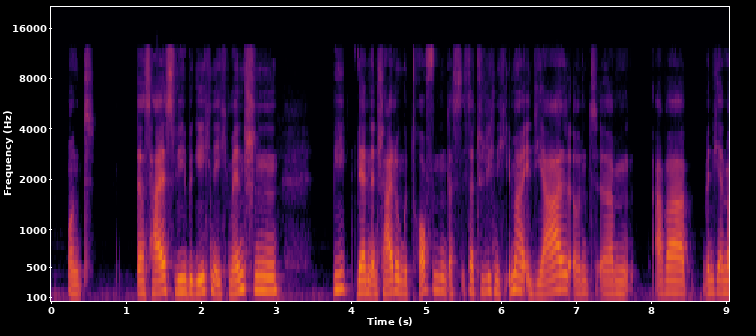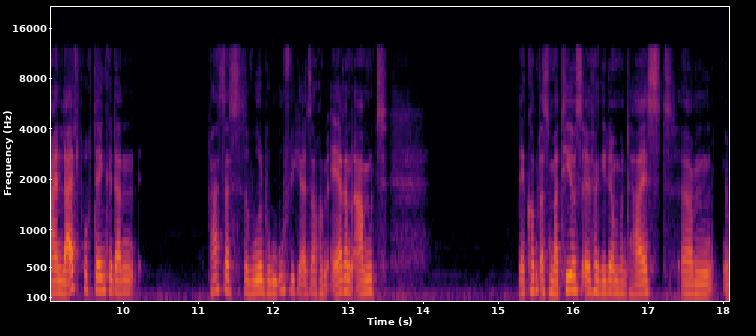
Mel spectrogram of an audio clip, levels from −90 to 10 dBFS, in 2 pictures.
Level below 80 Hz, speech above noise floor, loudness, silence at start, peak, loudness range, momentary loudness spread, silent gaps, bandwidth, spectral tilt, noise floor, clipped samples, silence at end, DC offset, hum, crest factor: -66 dBFS; 37 dB; -26 LUFS; 0.2 s; -8 dBFS; 4 LU; 11 LU; none; 12.5 kHz; -6.5 dB/octave; -62 dBFS; under 0.1%; 0 s; under 0.1%; none; 18 dB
